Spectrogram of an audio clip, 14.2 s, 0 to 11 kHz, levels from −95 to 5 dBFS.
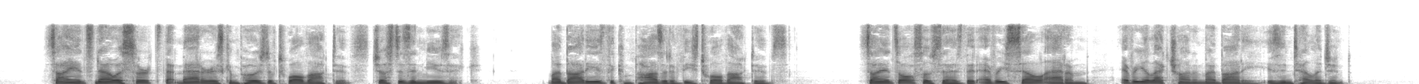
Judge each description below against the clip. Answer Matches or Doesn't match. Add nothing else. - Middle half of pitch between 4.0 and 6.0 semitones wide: Doesn't match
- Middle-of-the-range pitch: Matches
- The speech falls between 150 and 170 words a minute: Matches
